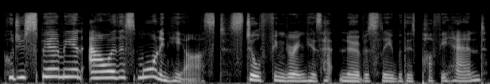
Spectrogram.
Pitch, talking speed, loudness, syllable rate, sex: 225 Hz, 230 wpm, -22 LUFS, 5.7 syllables/s, female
